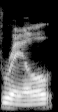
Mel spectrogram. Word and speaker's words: Rail: And there's a picture of me at my sewing machine, and my name is Chris Rail. Last name is spelled R-A-I-L.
